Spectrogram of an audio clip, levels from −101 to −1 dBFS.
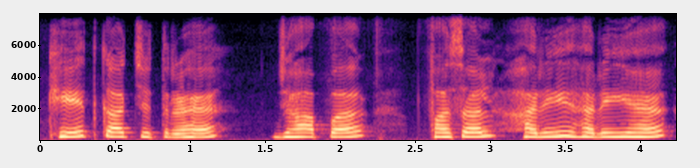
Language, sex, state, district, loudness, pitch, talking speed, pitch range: Hindi, male, Delhi, New Delhi, -12 LUFS, 255 Hz, 140 wpm, 245-270 Hz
